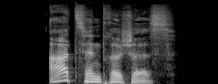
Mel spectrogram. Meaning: strong/mixed nominative/accusative neuter singular of azentrisch
- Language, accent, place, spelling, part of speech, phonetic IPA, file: German, Germany, Berlin, azentrisches, adjective, [ˈat͡sɛntʁɪʃəs], De-azentrisches.ogg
